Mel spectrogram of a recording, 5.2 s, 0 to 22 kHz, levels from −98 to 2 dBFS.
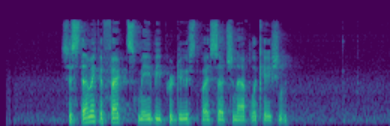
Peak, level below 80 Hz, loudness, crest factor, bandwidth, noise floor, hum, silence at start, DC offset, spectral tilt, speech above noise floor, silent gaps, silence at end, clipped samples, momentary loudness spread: -8 dBFS; -78 dBFS; -30 LUFS; 24 dB; 11.5 kHz; -67 dBFS; none; 0.85 s; under 0.1%; -3.5 dB/octave; 37 dB; none; 1.4 s; under 0.1%; 9 LU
